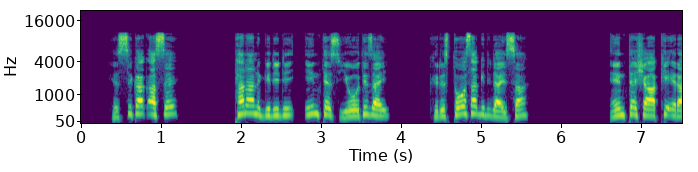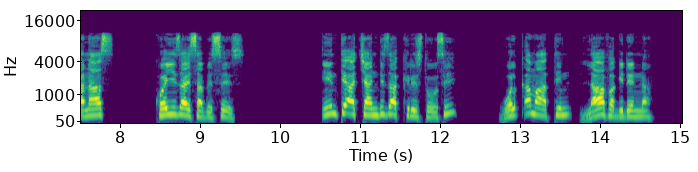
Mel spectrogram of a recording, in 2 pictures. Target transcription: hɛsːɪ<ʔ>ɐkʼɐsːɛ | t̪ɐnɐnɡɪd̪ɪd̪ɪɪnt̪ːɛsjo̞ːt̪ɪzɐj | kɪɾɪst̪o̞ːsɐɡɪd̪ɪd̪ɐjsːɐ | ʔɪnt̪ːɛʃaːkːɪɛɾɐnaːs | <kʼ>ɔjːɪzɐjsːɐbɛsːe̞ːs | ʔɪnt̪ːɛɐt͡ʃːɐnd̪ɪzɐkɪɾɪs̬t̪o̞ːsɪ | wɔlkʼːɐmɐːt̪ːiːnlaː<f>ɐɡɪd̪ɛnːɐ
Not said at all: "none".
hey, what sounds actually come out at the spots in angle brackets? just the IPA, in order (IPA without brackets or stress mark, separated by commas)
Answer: k, k, f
